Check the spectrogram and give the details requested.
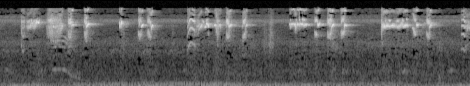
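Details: Blue-crowned hanging parrot lure calls: repeated clusters of thin, piercing chirps roughly every second, irregular in spacing, continuing throughout over a faint steady high tone.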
